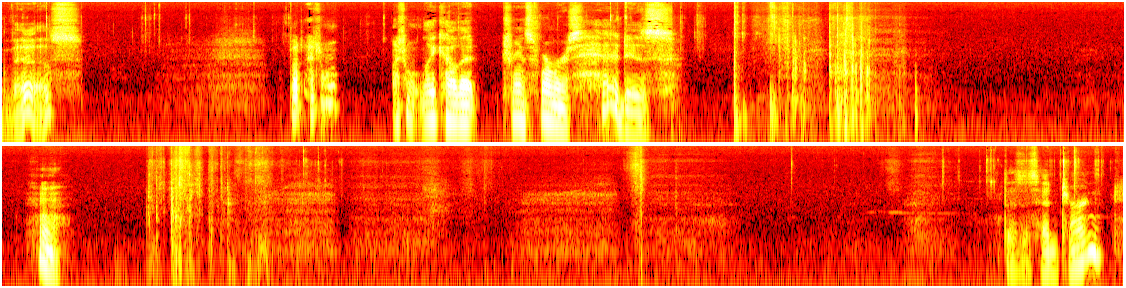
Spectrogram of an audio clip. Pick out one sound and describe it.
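Small plastic toy parts click and snap as they are handled.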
